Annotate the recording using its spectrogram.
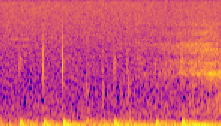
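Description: Stylus writing on a tablet: a run of irregular low thuds, about four a second, with faint light clicks as the pen strokes land.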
